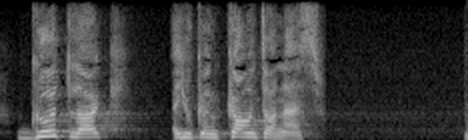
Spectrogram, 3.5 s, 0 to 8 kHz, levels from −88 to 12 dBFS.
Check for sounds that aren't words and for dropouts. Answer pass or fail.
pass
